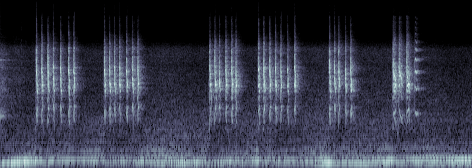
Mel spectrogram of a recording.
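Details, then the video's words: Greater green leafbird, cucak ijo, singing in full as a lure for other birds: harsh, rapid rattling bursts of clicking notes in groups of five to eight, repeated every second or so, over a steady low hum. "Cucak Ijo Gacor Full Tembakan Suara Asli Jernih Paling Ampuh Buat Pancingan"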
